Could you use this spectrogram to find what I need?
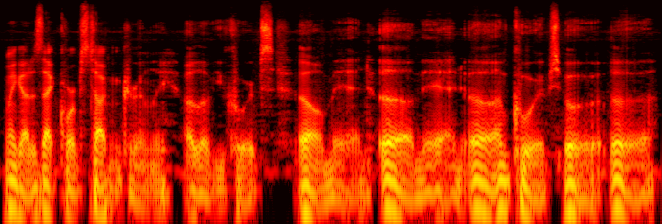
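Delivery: very low, soft mock-idol voice. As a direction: drop way down into a hushed, deep parody. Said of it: "I'm fucking Walmart brand [name]".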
